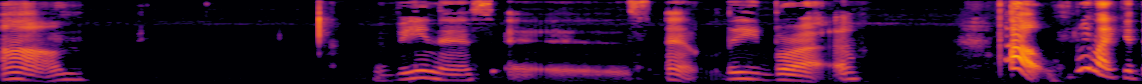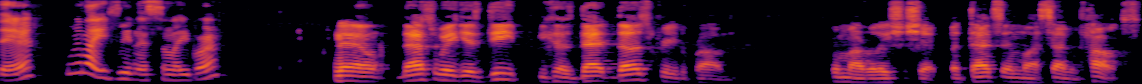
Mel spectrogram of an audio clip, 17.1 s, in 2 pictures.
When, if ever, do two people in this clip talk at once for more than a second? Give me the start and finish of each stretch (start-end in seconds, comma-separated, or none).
none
